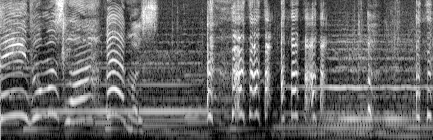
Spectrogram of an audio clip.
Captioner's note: giggling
